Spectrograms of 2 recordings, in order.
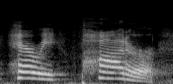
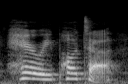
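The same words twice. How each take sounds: First: Every R is clearly pronounced. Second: The final R is dropped. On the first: The speaker calls it right. "Make sure you pronounce all the R's" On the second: The speaker calls it wrong. "don't say Harry Potter"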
